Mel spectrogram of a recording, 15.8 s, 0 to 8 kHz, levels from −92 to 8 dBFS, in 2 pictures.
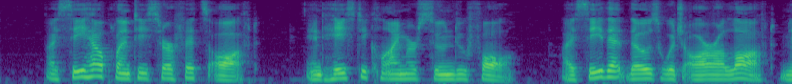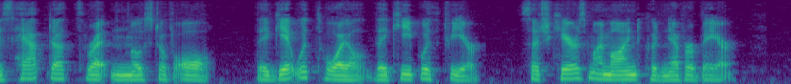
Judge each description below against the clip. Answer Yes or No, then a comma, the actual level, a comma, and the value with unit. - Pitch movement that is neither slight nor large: Yes, average, 3.1 semitones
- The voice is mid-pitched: No, low, 120 Hz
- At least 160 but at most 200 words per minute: No, slow, 135 wpm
